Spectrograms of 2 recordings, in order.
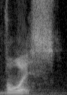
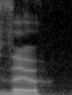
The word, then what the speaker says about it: VOUS: V-O-U-S? – Yeah. – Is it pronounced Vu? I've always heard it pronounced Voice. – I'm pretty sure it's Vu.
